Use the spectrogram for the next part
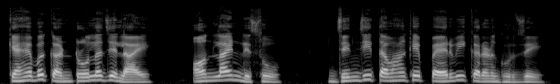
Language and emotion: Sindhi, neutral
